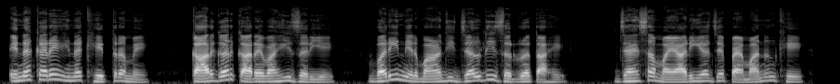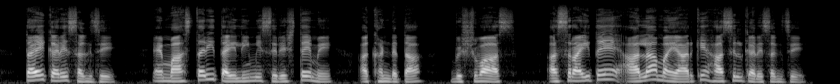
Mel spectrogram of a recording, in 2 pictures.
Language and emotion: Sindhi, neutral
